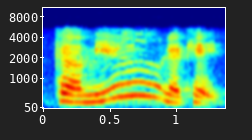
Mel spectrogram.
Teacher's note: Short, long, short, short.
